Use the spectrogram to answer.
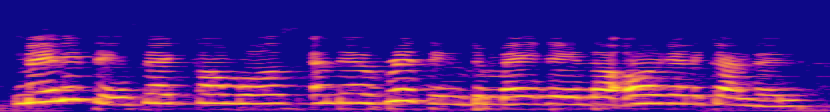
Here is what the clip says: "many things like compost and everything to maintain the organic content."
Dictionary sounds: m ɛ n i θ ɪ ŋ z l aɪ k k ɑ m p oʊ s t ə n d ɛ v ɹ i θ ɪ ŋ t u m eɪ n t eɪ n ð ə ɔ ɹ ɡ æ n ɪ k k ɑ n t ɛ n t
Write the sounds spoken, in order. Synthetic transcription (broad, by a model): m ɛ n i t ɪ ŋ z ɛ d k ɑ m b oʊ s ə n d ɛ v ɹ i t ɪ ŋ t u m eɪ n t eɪ n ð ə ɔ ɹ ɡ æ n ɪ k k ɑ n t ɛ n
